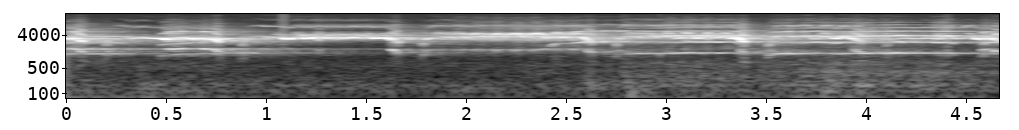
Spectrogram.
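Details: Wild peregrine falcon in a water-tower nest box at Orange, New South Wales, Australia, 8 November 2022, upset at its mate over breakfast; strained nasal wails with small dips and breaks, interrupted by sharp clicks, steady and high.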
